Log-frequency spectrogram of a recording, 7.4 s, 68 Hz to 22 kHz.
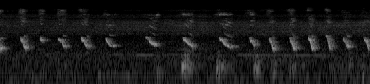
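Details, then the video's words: Holly, a 9-week-old Cavapoo puppy, whimpering in a steady series of short, high, downward-sliding squeaks, roughly one or two each second, against a faint background hum. "Holly the 9 weeks old Cavapoo puppy"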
